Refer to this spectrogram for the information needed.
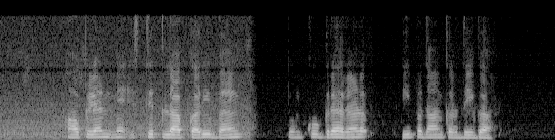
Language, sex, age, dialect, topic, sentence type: Hindi, male, 25-30, Kanauji Braj Bhasha, banking, statement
